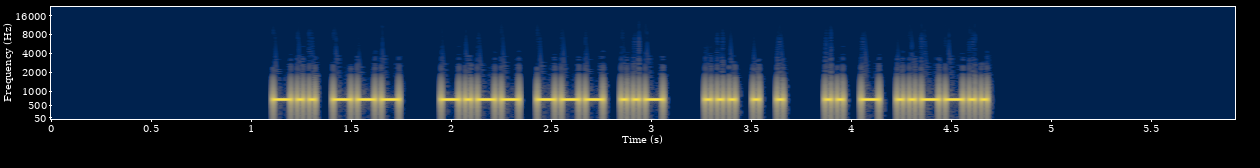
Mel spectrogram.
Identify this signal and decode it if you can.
Morse code, heard as a keyed tone, about 40 wpm, 700 Hz. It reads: DO YOU SEE IT?
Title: Sentences from Top 100 Words 40wpm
